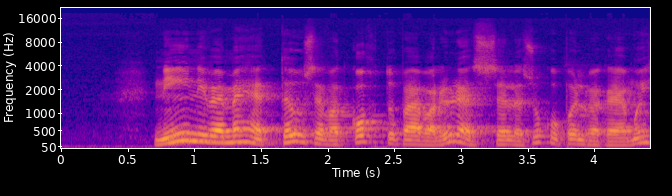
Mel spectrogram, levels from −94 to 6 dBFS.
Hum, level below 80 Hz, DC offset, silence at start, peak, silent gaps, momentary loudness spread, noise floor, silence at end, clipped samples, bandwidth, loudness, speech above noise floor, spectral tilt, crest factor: none; -60 dBFS; under 0.1%; 0.7 s; -6 dBFS; none; 9 LU; -57 dBFS; 0 s; under 0.1%; 13 kHz; -24 LUFS; 34 dB; -6 dB/octave; 16 dB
